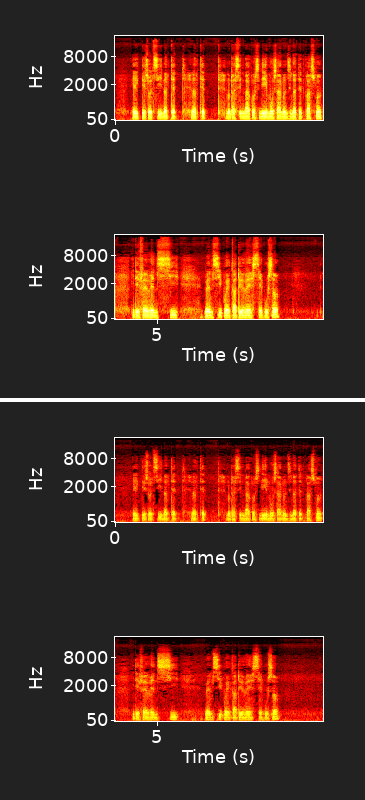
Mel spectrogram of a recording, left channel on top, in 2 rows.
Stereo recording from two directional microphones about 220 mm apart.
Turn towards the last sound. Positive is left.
turn(degrees=40)  # may be behind; listen again after turning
